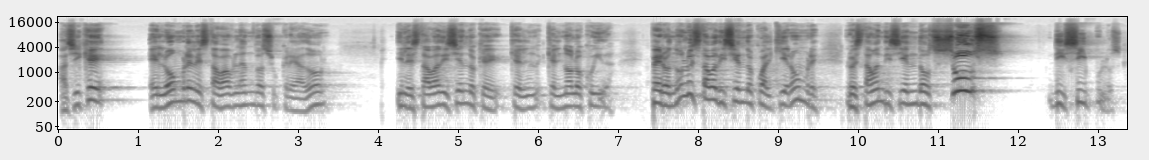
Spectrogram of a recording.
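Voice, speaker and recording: High-voiced preacher in a reverberant hall. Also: male voice, lively intonation, unhurried, a little mellow. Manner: emphatic, swells and drops in volume, addresses congregation as brothers. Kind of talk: sermon.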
